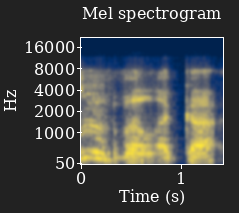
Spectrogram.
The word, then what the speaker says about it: Bvlgari: It's pronounced Bvlgari. It's BV. – V. BV, those idiots.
